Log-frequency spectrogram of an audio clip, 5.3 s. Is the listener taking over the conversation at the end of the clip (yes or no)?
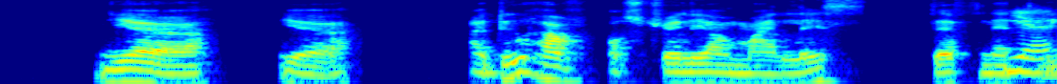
no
